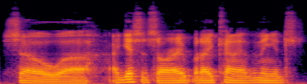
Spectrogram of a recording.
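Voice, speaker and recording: A man's voice: on the low side, moderate pace, mellow. A man casually reviewing a handheld radio, rambling with lots of fillers and restarts.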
